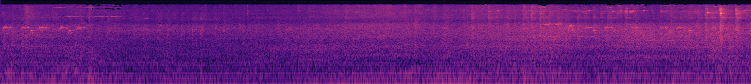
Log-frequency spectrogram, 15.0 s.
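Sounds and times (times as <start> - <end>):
train rumbling on track: 0.0 - 15.0
faint wheel squeals: 1.1 - 3.0.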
